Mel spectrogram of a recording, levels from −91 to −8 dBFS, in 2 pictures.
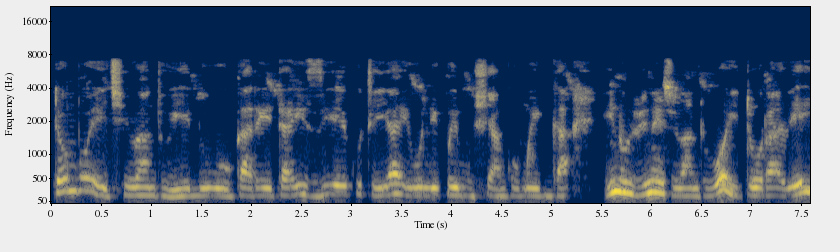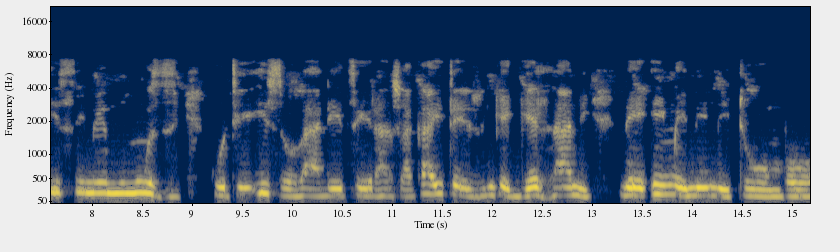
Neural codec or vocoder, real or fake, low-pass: vocoder, 44.1 kHz, 128 mel bands every 512 samples, BigVGAN v2; fake; 7.2 kHz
